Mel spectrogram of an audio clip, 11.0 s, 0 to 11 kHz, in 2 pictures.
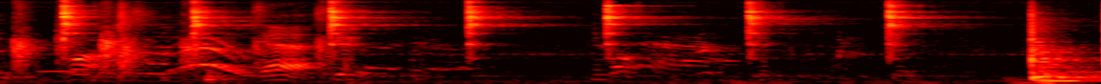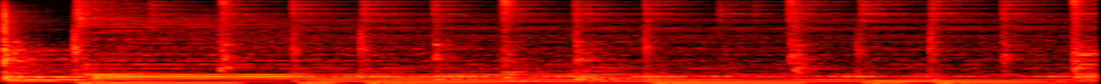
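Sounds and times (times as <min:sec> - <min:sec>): drum and percussion strikes: 0:00.3 - 0:11.0
live band playing: 0:05.1 - 0:11.0
organ chord: 0:05.1 - 0:11.0.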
